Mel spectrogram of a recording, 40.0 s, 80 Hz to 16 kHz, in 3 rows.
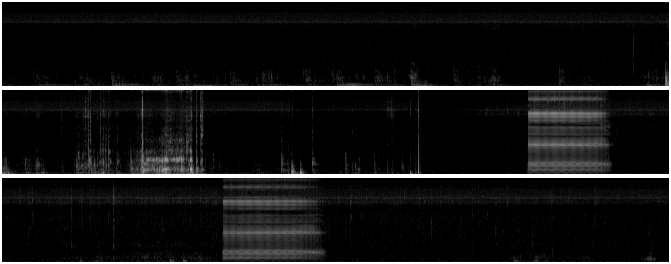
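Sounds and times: bumps rubs and scrape: 0.0s - 12.1s, 12.7s - 17.8s
crossbow handling noise: 12.7s - 17.7s
deer call: 23.8s - 25.6s, 31.1s - 33.2s.

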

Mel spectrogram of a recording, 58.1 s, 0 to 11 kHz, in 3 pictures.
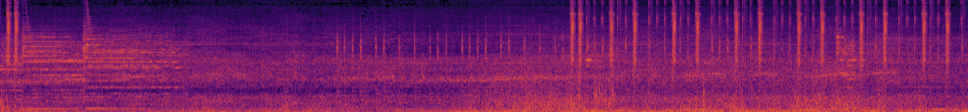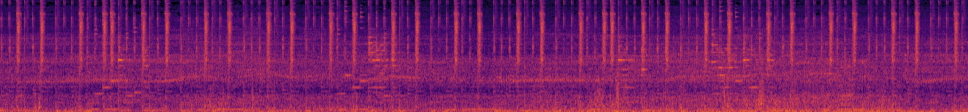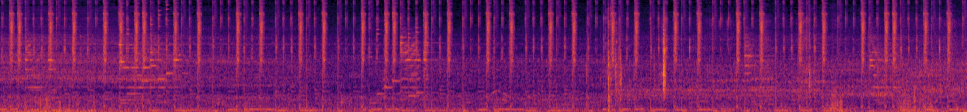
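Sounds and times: background music with steady beat: 0.0s - 4.2s, 6.6s - 58.0s
motorcycle engine running slowly: 4.0s - 58.0s.

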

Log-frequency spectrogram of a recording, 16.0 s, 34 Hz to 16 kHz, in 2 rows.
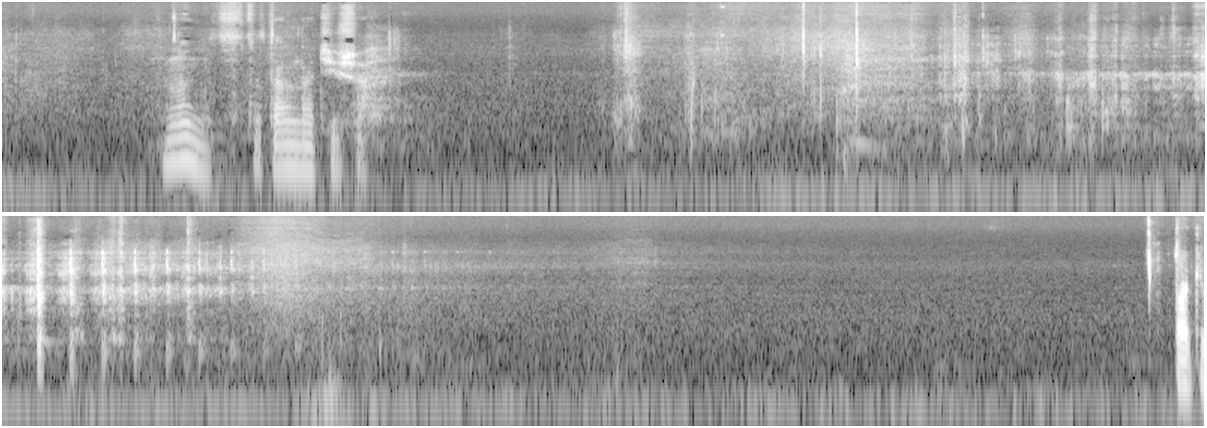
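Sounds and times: gravel crunching: 4.0s - 11.6s
plastic device clicks and scrapes: 6.2s - 10.8s.

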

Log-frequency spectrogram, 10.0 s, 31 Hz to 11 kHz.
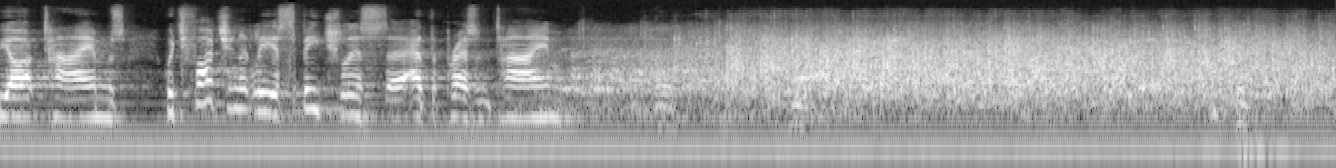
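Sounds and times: audience clapping: 4.2s - 10.0s
audience laughing: 4.2s - 10.0s.

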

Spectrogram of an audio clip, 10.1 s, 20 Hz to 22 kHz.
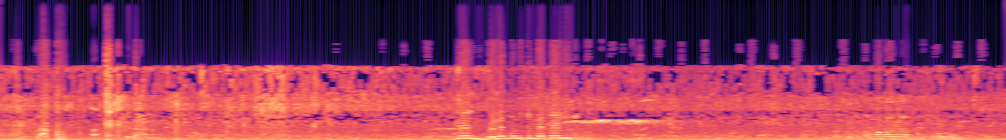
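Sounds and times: busy outdoor background noise: 0.0s - 10.0s
voices: 0.2s - 10.0s.

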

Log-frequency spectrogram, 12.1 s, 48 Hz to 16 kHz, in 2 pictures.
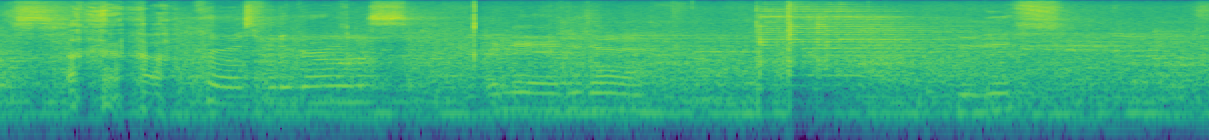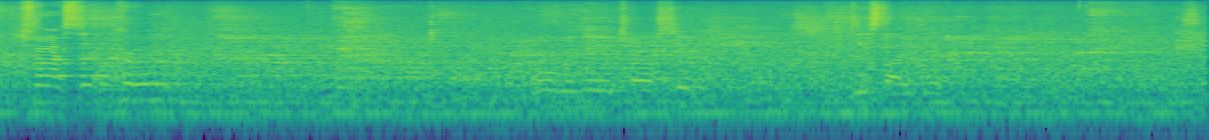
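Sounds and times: barbell clinking against metal: 3.8s - 4.6s.

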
